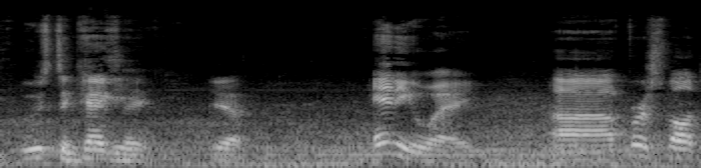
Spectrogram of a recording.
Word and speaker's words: Uzcategui: Uzcategui. I think that's how we pronounce it. Uzcategui. How do you say it, Jeff? Uzcategui.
